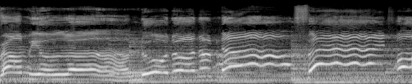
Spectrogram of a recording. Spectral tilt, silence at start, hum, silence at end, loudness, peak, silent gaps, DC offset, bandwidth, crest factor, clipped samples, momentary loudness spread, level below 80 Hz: -3.5 dB/octave; 0 s; none; 0 s; -10 LUFS; 0 dBFS; none; under 0.1%; 16.5 kHz; 10 dB; under 0.1%; 3 LU; -46 dBFS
